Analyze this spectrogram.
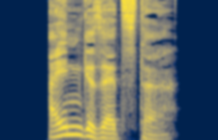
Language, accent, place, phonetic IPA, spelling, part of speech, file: German, Germany, Berlin, [ˈaɪ̯nɡəˌzɛt͡stɐ], eingesetzter, adjective, De-eingesetzter.ogg
- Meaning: inflection of eingesetzt: 1. strong/mixed nominative masculine singular 2. strong genitive/dative feminine singular 3. strong genitive plural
